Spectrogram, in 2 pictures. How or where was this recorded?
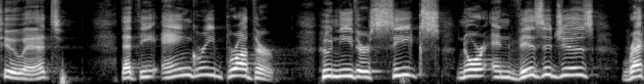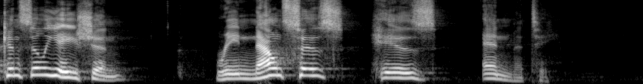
large echoing room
